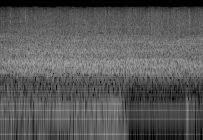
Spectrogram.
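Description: Steady hiss of background noise, with a faint low hum that cuts out a little past halfway.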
